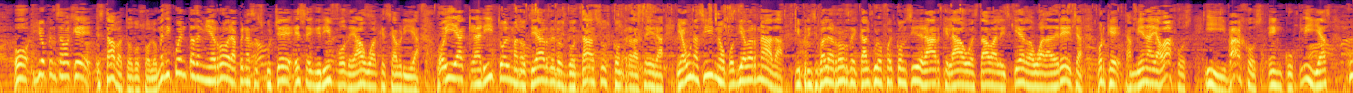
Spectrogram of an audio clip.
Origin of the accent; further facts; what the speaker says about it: Juliaca, Puno, Peru; soy de Jabarra de Juliaca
